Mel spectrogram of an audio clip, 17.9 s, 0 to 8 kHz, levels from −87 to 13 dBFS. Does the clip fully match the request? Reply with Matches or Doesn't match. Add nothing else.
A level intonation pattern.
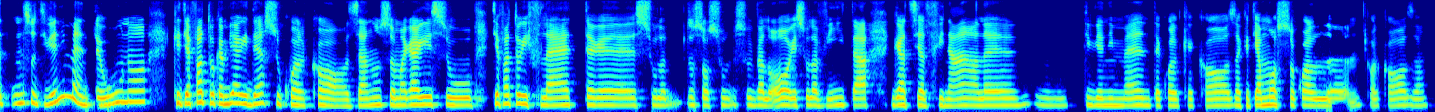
Matches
